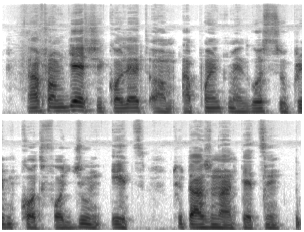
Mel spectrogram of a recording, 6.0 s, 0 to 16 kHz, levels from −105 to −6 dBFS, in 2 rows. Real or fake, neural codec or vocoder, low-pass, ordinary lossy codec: real; none; 14.4 kHz; none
